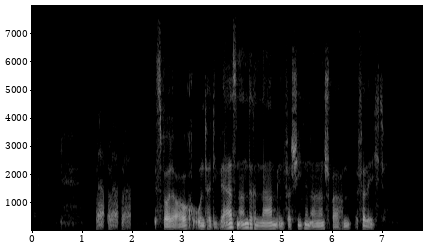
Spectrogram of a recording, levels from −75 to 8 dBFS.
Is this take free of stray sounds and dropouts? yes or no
no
